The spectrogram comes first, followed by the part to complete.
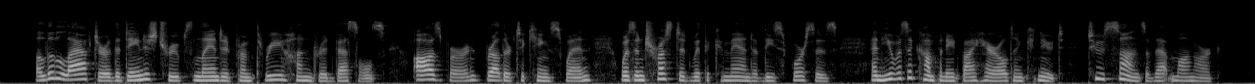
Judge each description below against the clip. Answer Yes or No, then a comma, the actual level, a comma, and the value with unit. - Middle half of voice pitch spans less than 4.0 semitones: Yes, average, 3.5 semitones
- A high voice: No, medium, 180 Hz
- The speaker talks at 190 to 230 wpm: No, average, 175 wpm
